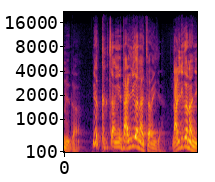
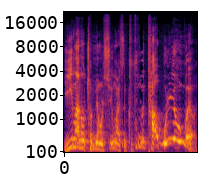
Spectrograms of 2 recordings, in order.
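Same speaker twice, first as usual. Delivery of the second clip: ordinary talk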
